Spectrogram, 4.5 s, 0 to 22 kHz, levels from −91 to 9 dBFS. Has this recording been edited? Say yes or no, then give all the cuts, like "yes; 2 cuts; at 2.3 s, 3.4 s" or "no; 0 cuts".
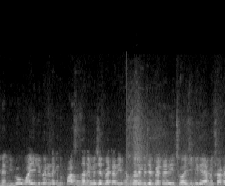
yes; 1 cut; at 2.5 s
